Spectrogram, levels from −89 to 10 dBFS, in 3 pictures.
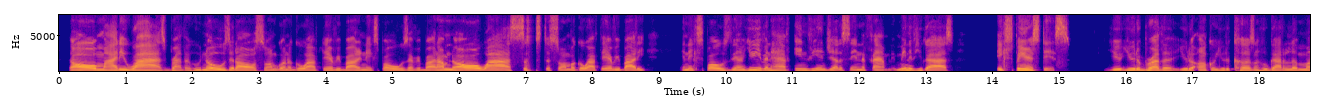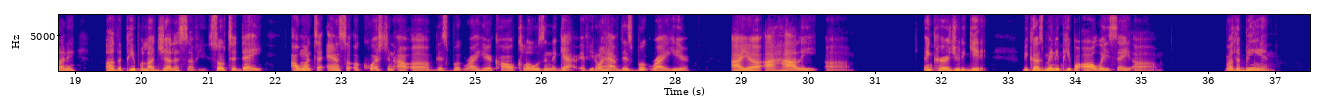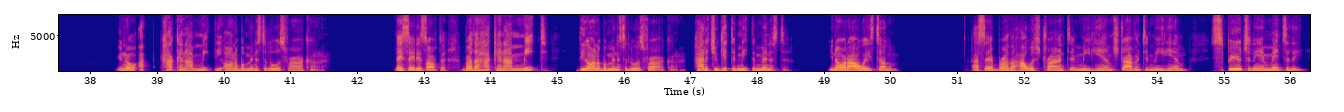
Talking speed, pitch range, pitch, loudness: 180 wpm, 140-170 Hz, 155 Hz, -19 LUFS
